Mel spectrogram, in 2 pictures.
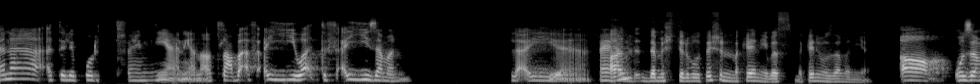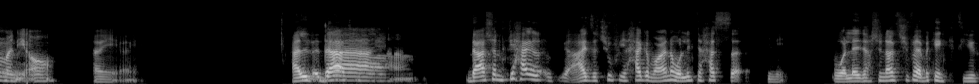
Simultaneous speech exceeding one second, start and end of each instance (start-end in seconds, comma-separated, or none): none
